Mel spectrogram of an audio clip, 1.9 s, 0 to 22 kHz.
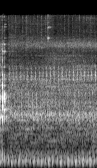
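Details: Honda Vario 125 scooter idling: steady, quick knock riding on each firing pulse, deep in the middle of the engine; worn connecting rod.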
